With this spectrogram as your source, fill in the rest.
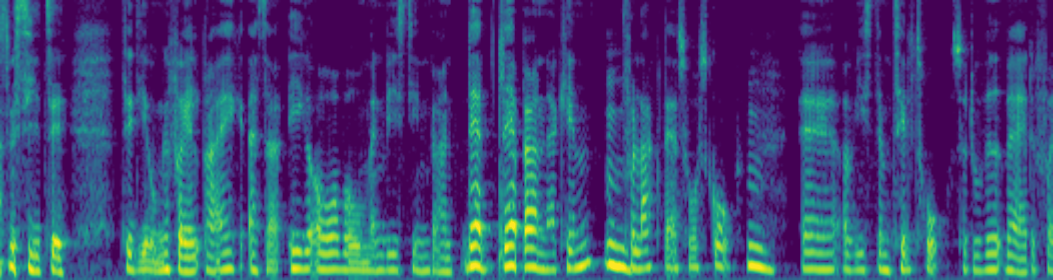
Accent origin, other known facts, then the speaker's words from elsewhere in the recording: Malling, Central Denmark Region, Denmark; jeg voksede op i Malling, hvor min mor også lavede børnehaven og sådan noget, og vi løb frit rundt på markerne og vejene, og vi kendte alle, der var inde i husene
